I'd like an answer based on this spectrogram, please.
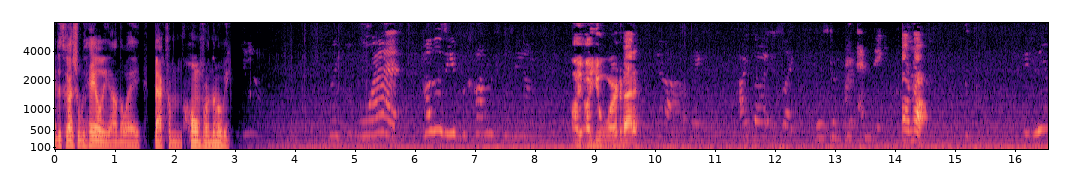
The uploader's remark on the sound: In a conversation recorded on the car-ride home. She was in the back seat and a little hard to hear.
